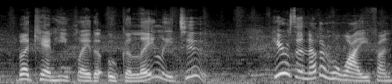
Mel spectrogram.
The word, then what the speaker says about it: ukulele: on what a lot of people call the ukulele on our show but as we found out the correct pronunciation is ukulele ukul and what does that mean well ukulele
